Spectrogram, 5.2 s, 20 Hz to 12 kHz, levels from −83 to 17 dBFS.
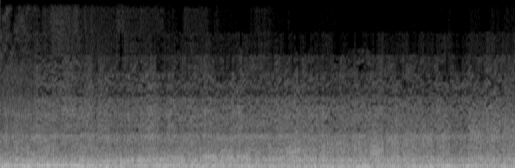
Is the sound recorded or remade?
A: remade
